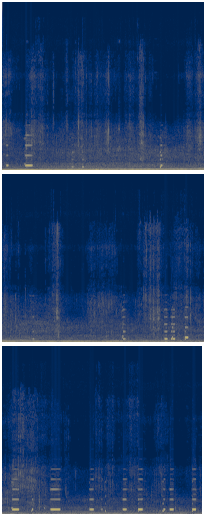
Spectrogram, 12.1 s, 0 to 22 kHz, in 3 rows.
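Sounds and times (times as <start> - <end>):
metal detector beeps: 0.0 - 1.8, 6.4 - 12.0
steady low hum: 0.0 - 12.0.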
